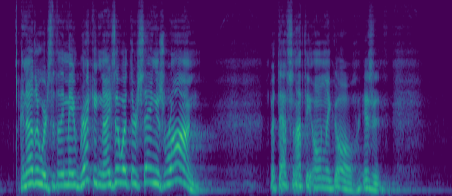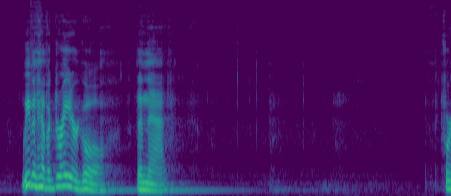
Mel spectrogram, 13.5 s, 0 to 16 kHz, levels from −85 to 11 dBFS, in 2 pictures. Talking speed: 135 wpm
